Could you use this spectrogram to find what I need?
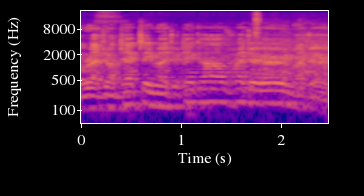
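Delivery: low mock pilot radio talk. Passenger who couldn't shut up, in low pilot talk. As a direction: repeat "Roger" low like a would-be pilot. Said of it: "if I don't talk like a pilot".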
